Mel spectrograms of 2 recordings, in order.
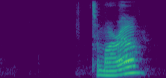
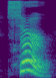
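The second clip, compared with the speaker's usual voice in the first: loud, high shout; 8 semitones higher, 13 dB louder than usual. Acted. Grandfather shouting at the cart man, loud shout. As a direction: shout him down. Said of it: "he shouted".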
